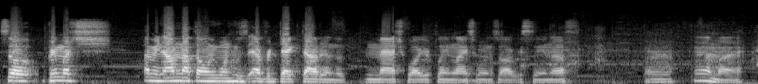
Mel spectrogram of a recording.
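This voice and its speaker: Against music in the background, a man of medium pitch speaks at a fairly quick pace with lively intonation. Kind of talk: casual deck profile commentary. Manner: stumbling, many filler words.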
